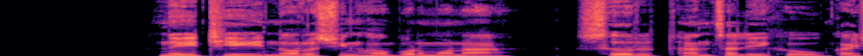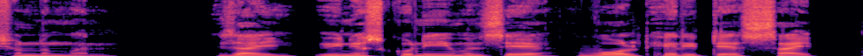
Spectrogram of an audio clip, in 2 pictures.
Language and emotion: Bodo, neutral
